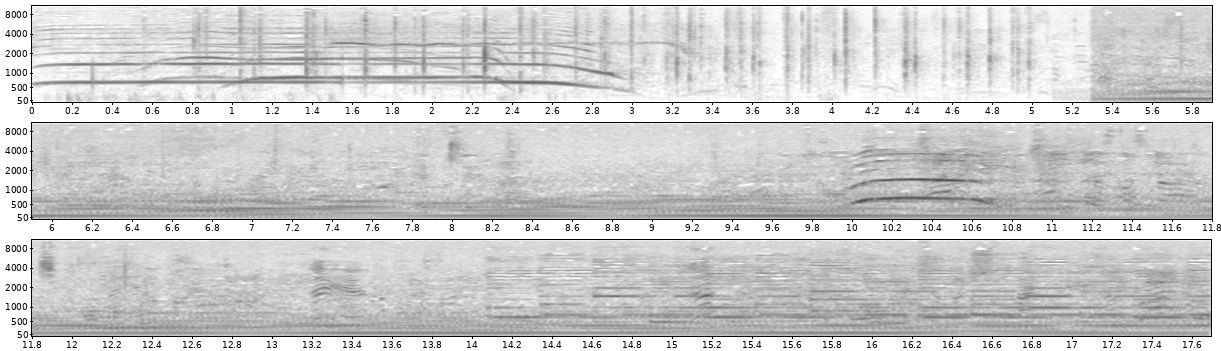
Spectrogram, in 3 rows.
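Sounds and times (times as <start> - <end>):
crowd sound: 4.2 - 17.6
loud steady engine rumble with droning low notes: 5.3 - 17.6
sustained horn-like tones of an arriving vehicle: 5.3 - 17.6.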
